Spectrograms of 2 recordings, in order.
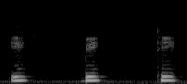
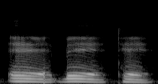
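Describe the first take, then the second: First: The short vowel sounds close to 'ee'. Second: The short vowel sounds close to 'eh'. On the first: The speaker calls it right. "در لهجه عربی کسره میل به ای تلفظ میشه، میگیم" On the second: The speaker calls it wrong. "نمیگیم ... یعنی نباید با لهجه فارسی بخونیم"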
